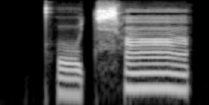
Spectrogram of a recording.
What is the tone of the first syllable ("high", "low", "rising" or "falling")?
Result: low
